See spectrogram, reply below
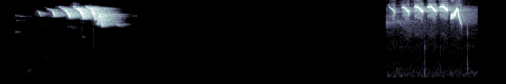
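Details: Two songs from an American redstart, several seconds apart, each a quick series of about six high, thin, sibilant notes closing with a sharply downslurred accent; silence between them.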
